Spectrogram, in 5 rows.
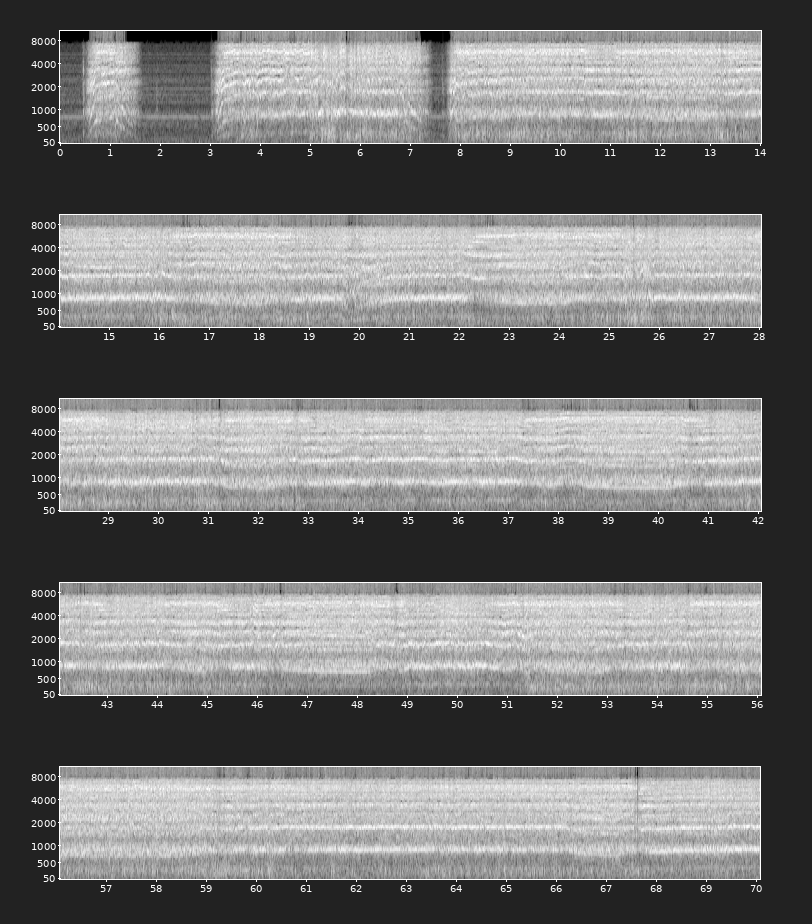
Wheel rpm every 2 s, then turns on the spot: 50, 80, 230, 130, 190, 220, 210, 210, 210, 210, 200, 210, 220, 220, 220, 220, 210, 220, 220, 220, 210, 220, 220, 210, 220, 210, 210, 210, 210, 220, 230, 230, 230, 220, 220.
none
